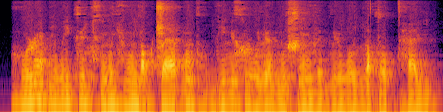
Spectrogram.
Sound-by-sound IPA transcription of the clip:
ɦ u ɭ ẽ ɓ i w i kʲ o ʎ x ĩ ɾ u j v ũ j ɒ b ʈ͡ʂ æ ɓ õ dʱ u b i lʲ u x ɭ u lʲ ɒ n u ɕ ẽ v e b lʲ o w o ʎ ɒ t o b dʱ æ j

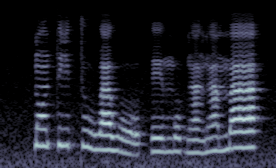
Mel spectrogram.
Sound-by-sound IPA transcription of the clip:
k͡p ɔ̃˦ t i˦ t u˦˨ w a˧ w o˨ | e˨ m o˨ ɡ ã˨ ɡ ã˧ m a˦

